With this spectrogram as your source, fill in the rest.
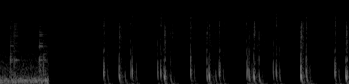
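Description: Footsteps tap quickly on a hard tiled floor.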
